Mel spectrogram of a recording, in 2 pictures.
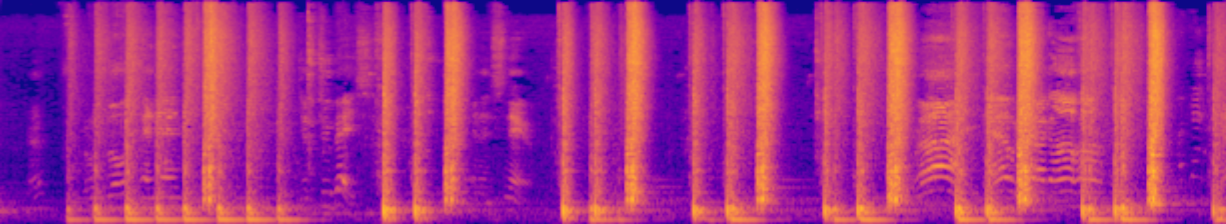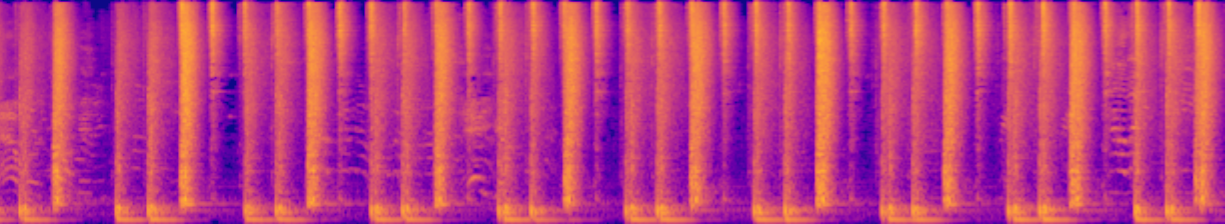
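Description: Acoustic drum kit played in a steady, repeating groove of bass drum and snare hits with cymbal strikes. The playing comes in after a brief pause at the start.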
